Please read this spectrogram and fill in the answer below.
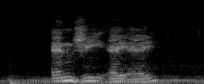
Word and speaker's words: Nga: N G A. I may not be pronouncing that correct. Uh na like two syllables. Nga.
